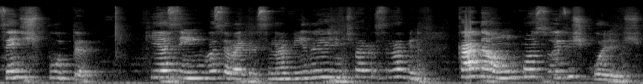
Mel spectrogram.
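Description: A woman with a high pitch uses a raised, projected voice at a moderate pace, with audible room echo and noticeable background noise. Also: ordinary pitch variation. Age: 20s. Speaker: eyelash extension technician. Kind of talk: vlog rant. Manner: animated.

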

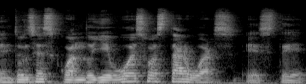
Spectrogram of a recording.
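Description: A man at a fairly slow pace and fairly low pitch, with ordinary pitch variation and audible room echo. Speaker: podcast co-host. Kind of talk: casual chat.

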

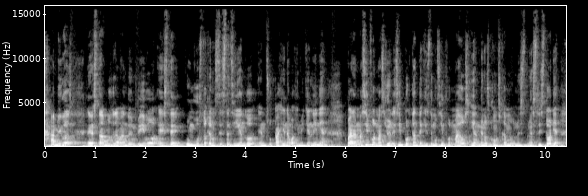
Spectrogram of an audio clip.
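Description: Speaking at a fairly quick pace, a high-pitched man uses ordinary pitch variation. Audible room echo and noticeable background noise fill the recording. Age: 20s. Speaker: community podcast co-host. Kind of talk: casual chat. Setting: live recording.

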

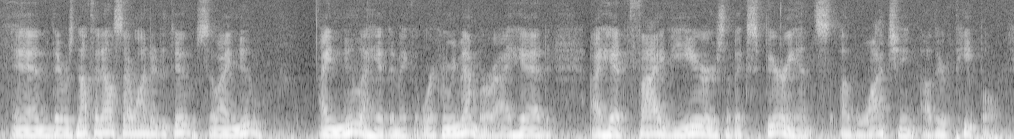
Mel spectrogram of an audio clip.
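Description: Over noticeable background noise, a man with an American accent speaks at a moderate pace, his fairly low voice carrying lively intonation. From upstate New York. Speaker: gym owner and founder. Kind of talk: interview storytelling. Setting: studio.

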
